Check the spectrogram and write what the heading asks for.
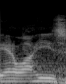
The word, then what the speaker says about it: Anoa'i: And, you know, I mean, I really do respect the Samoan family, the Anoa'is, and that's how you say it, by the way. Get it right.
